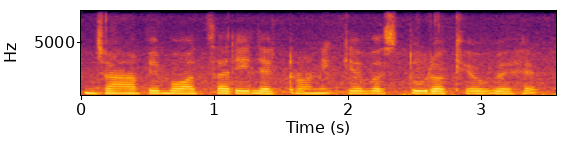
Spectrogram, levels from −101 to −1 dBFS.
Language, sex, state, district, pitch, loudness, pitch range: Hindi, female, Gujarat, Valsad, 215 Hz, -15 LUFS, 210-215 Hz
